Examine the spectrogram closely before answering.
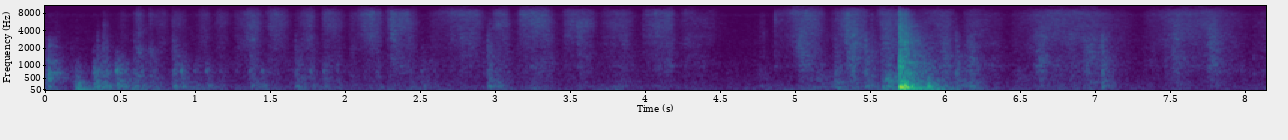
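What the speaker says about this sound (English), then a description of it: "we'll wipe any glue off the surface" A cloth rubs and wipes glue off glued wooden boards for a dining table in soft, repeated scrubbing strokes, close and quiet, with one louder knock partway through.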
